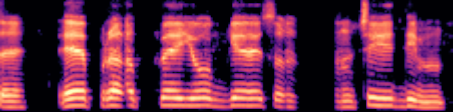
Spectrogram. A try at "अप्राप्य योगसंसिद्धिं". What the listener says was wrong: अप्राप्य योग्य नहीं है, अप्राप्य योग संसिद्धि।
